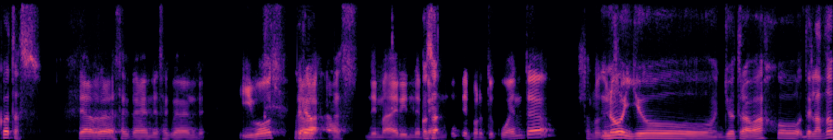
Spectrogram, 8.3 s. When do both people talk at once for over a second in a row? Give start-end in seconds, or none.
none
